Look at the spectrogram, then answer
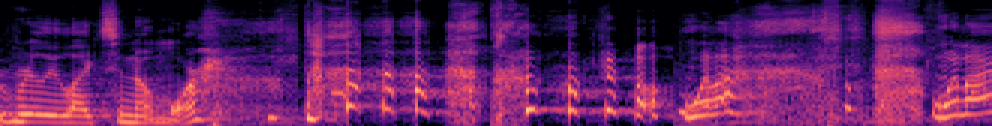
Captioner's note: giggling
